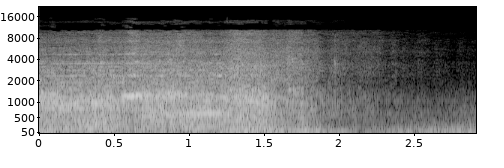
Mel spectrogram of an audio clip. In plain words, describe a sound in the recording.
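Car tyres screech loudly as a car skids.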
